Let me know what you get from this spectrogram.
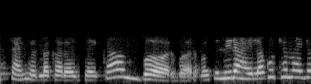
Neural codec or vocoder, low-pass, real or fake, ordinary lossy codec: none; 3.6 kHz; real; Opus, 24 kbps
